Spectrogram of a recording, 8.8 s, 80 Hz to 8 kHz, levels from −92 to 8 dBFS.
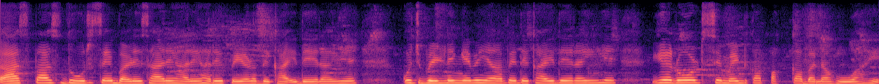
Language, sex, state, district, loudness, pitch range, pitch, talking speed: Hindi, female, Punjab, Pathankot, -16 LUFS, 195-225 Hz, 210 Hz, 200 wpm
